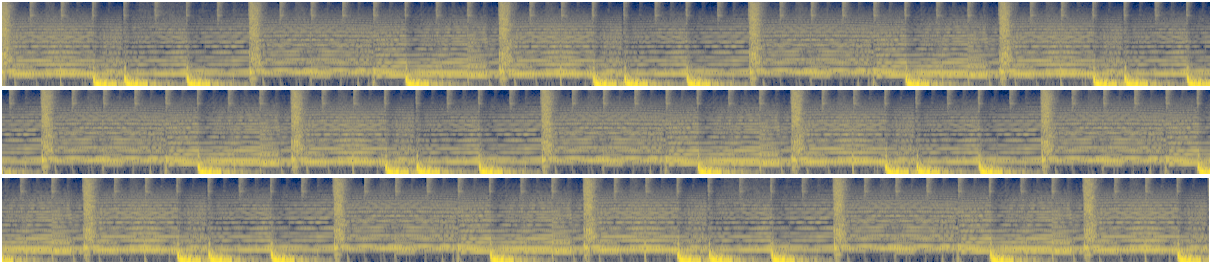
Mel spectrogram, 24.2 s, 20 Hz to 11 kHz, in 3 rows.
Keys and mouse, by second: 0.7-2.3 right drag, 4.8 s, 6.4 click, 6.9-8.8 drag, 9.2 s, 9.6 click, 11.1 click, 12.3 Delete, 15.2 click, 16.3 click, 17.8 ctrl+shift+b, 21.1 a, 22.1 KP_1, 23.3 KP_1, 23.9 middle click.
